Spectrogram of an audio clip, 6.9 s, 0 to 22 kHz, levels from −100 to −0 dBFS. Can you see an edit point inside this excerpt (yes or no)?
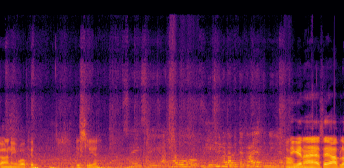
yes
